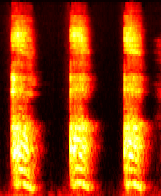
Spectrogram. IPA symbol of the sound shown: ŭ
